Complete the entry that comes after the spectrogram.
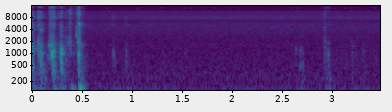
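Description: Fingertips type slowly on a cream plastic mechanical keyboard fitted with plastic cat and paw keycaps. Four quick, low, thocky key clicks come in the first half second, followed by a few faint, scattered taps over a quiet background.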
